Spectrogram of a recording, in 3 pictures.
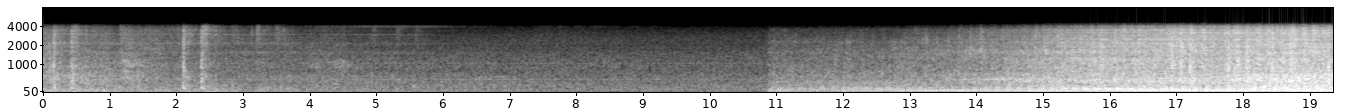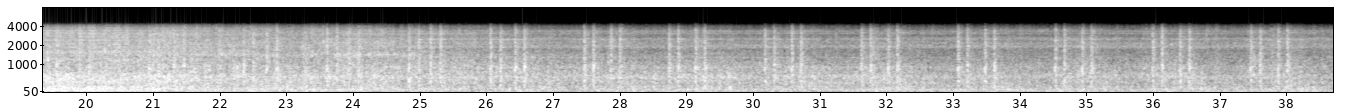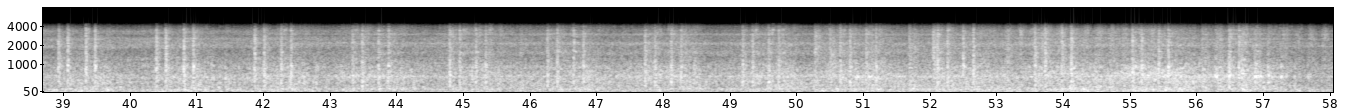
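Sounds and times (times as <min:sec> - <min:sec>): train rumble: 0:10.9 - 0:58.0
train wheels clicking over rail joints: 0:15.0 - 0:32.4, 0:33.0 - 0:58.0.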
